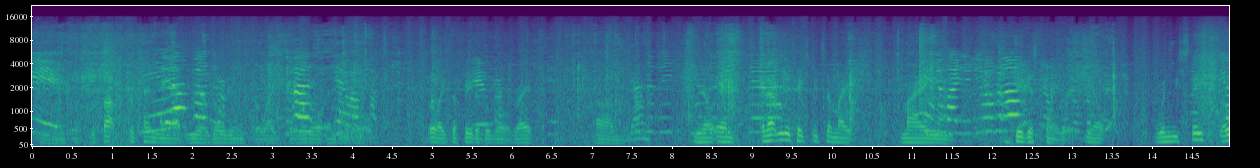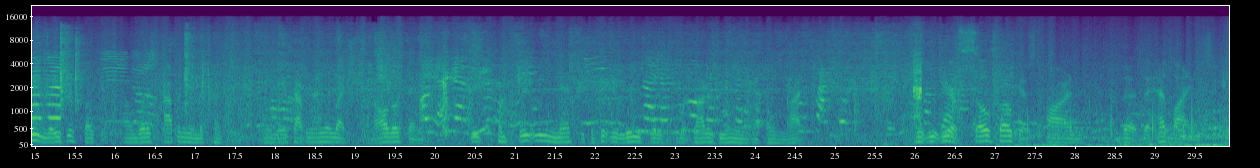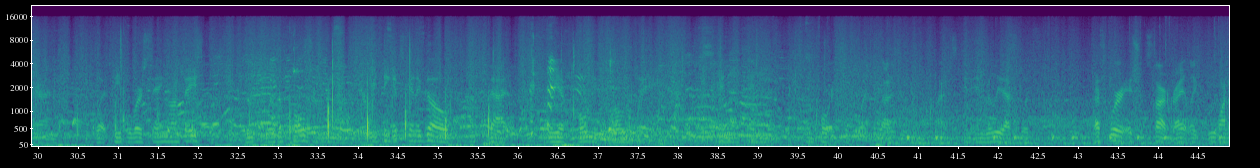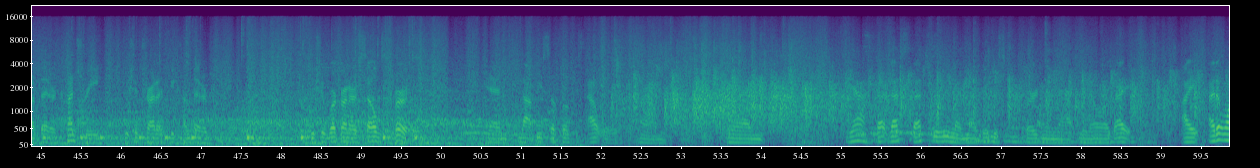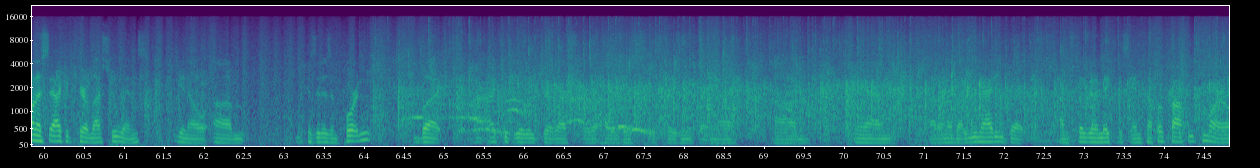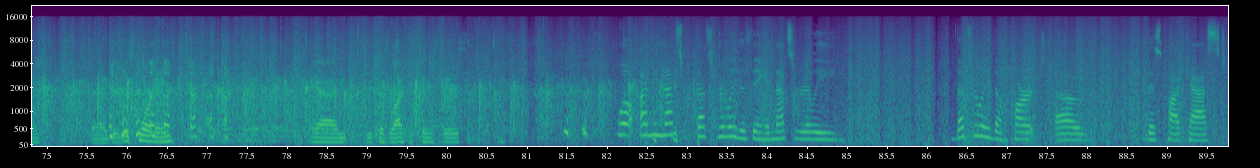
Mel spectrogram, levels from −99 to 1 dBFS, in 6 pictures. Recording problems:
crowd noise; very loud; throughout; 2 dB above the speech

